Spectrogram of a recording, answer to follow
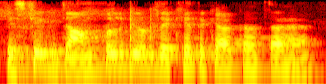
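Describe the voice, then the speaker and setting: A male English vocabulary teacher gives an exam-prep lecture, drilling each word repetitively with "ठीक है" and questions to himself. His voice is on the high side, brisk and fairly even, recorded in a roomy, dull lo-fi space with slight background noise.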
